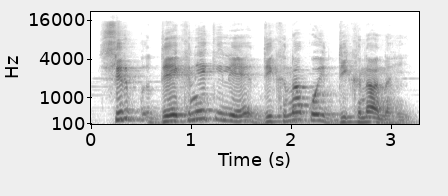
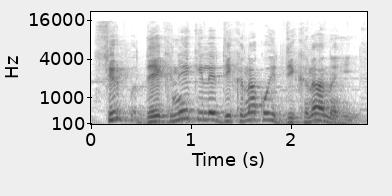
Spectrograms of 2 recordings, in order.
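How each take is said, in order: The two takes are said the same way.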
